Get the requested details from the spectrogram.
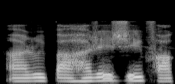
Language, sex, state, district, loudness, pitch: Bengali, female, West Bengal, Kolkata, -15 LUFS, 150 Hz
